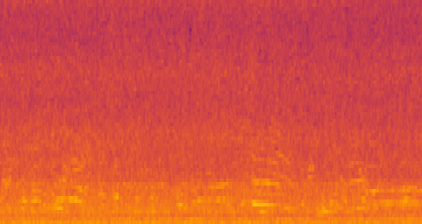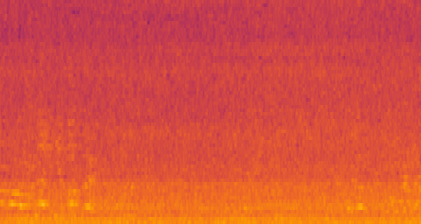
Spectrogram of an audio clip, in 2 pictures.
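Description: Creek water running steadily in a shallow sheet over a smooth sloping rock slide, an even rushing noise.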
